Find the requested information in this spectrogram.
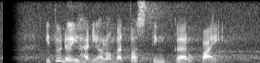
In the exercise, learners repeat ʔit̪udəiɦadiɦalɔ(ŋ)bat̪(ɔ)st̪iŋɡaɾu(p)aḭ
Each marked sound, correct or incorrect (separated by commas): incorrect, correct, correct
